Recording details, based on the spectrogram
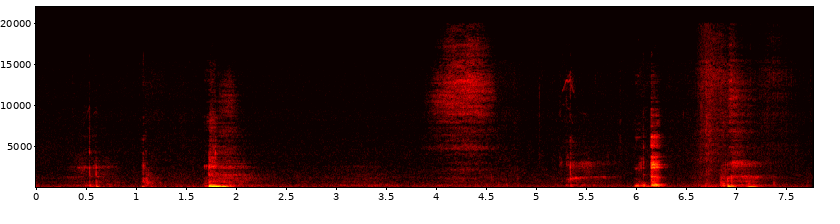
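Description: Several short, abrupt throaty gulps a few seconds apart, each with a catch of breath; repeated hiccups.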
